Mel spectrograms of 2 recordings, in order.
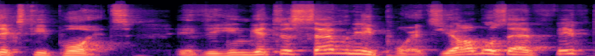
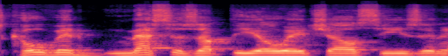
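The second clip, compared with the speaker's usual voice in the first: usual speaking voice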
